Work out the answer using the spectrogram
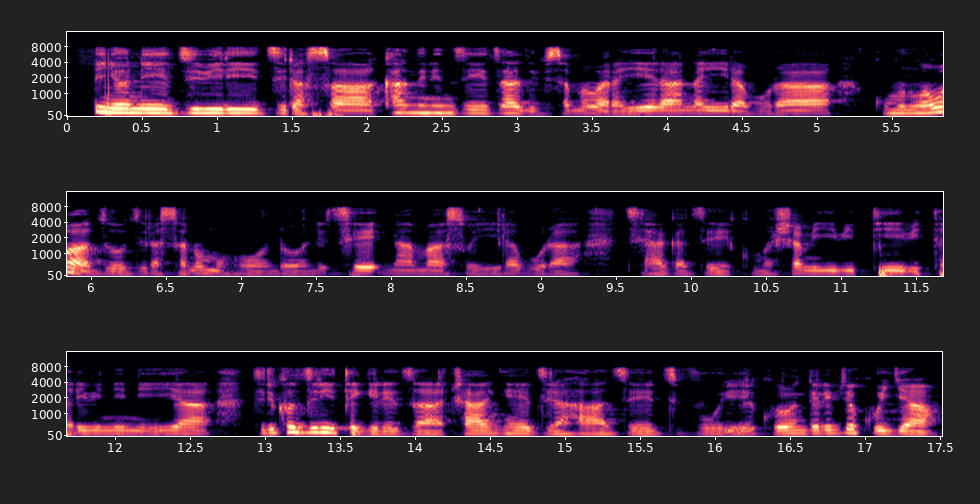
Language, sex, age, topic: Rundi, male, 25-35, agriculture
